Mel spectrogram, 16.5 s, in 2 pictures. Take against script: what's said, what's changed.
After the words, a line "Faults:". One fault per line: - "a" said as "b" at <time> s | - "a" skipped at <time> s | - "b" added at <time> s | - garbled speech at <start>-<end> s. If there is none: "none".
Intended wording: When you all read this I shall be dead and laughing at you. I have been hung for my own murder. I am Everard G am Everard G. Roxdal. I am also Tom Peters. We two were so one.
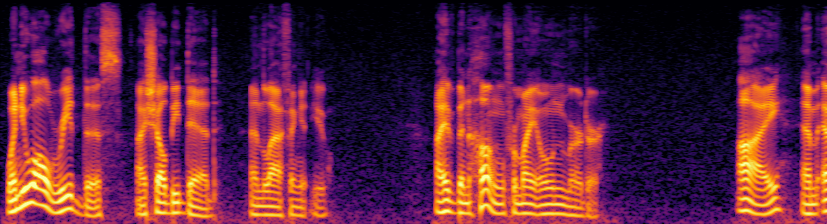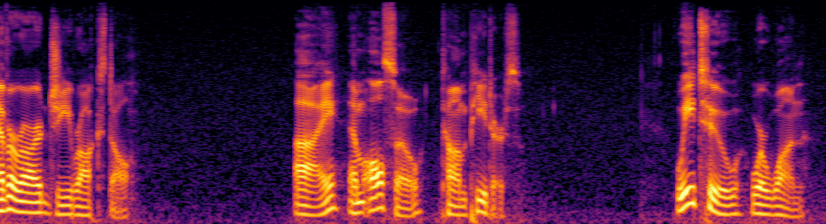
When you all read this I shall be dead and laughing at you. I have been hung for my own murder. I am Everard G. Roxdal. I am also Tom Peters. We two were one.
Faults:
- "am Everard G" skipped at 9.0 s
- "so" skipped at 15.9 s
